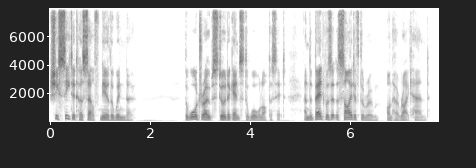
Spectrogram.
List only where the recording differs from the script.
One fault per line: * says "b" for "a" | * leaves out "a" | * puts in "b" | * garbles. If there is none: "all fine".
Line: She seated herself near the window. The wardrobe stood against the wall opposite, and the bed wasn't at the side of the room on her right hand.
* says "was" for "wasn't"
